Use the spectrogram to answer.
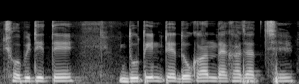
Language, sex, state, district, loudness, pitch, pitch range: Bengali, male, West Bengal, Cooch Behar, -14 LUFS, 155 Hz, 150-160 Hz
